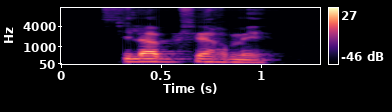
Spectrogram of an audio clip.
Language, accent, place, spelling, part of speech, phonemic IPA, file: French, France, Lyon, syllabe fermée, noun, /si.lab fɛʁ.me/, LL-Q150 (fra)-syllabe fermée.wav
- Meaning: closed syllable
